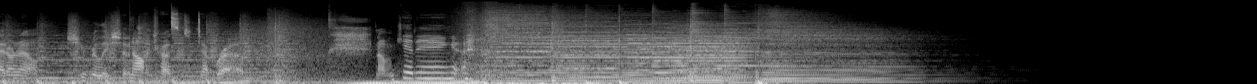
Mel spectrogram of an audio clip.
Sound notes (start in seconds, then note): 4.2 chuckles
